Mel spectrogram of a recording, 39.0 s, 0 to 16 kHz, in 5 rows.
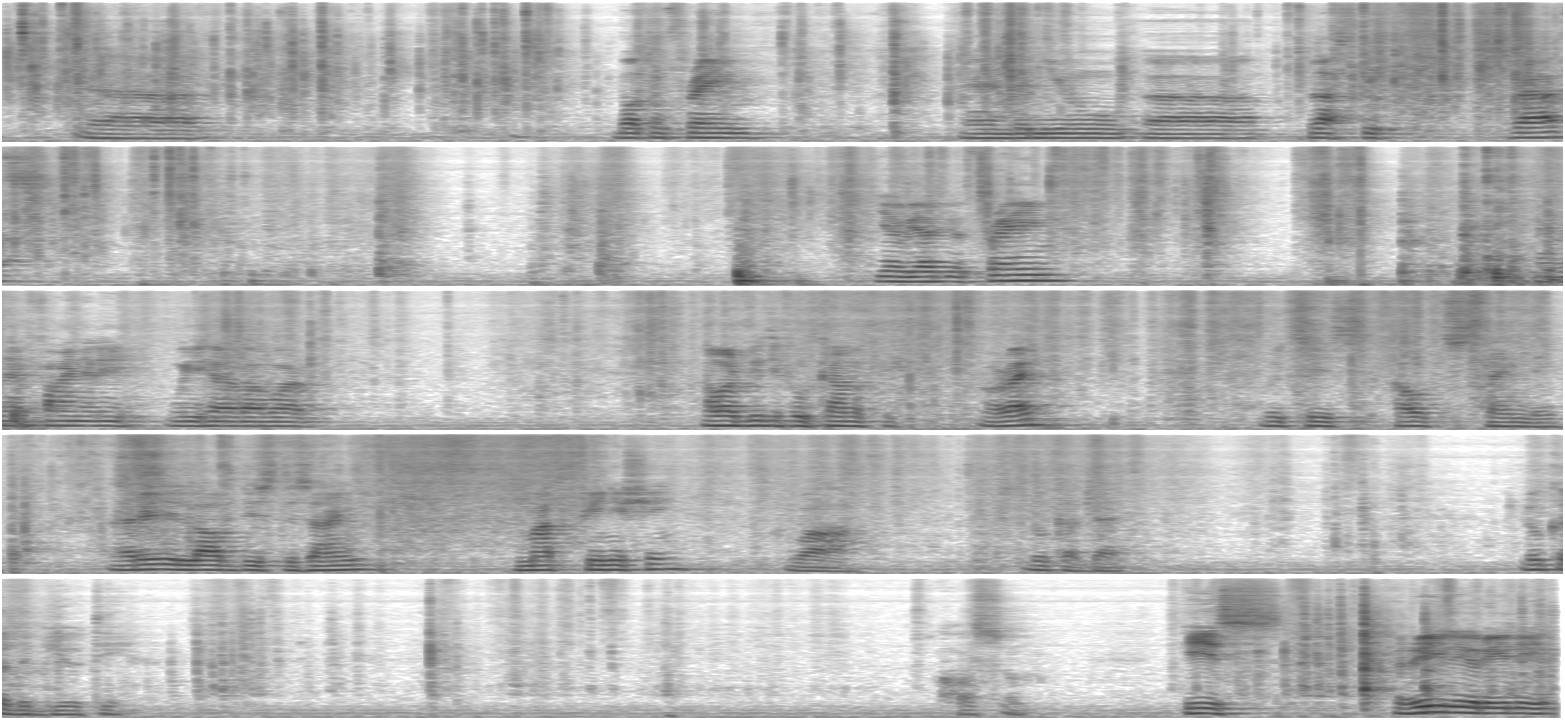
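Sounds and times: plastic bags crinkling: 0:00.0 - 0:09.4, 0:11.4 - 0:14.8, 0:15.6 - 0:17.7, 0:18.3 - 0:29.2, 0:37.5 - 0:39.0.

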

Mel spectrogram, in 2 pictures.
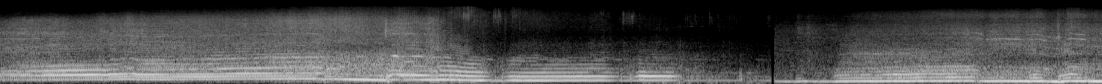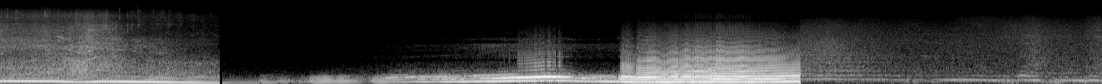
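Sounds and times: rally car engine at full throttle: 0:00.0 - 0:22.0.

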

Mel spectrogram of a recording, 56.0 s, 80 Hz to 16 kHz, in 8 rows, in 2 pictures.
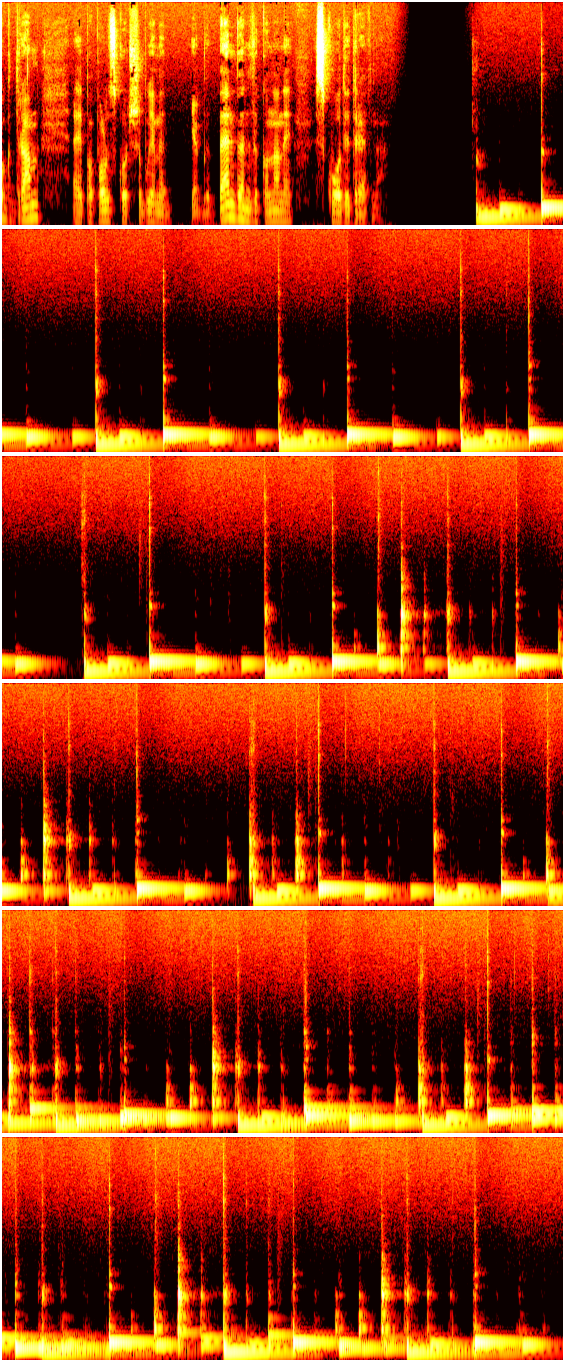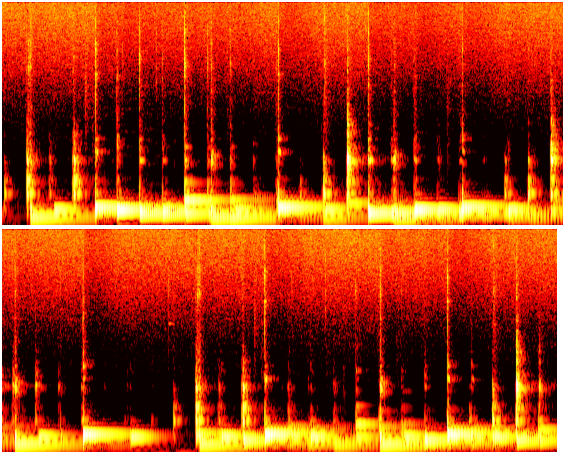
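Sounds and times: slit drum played with mallets: 0:05.9 - 0:56.0.

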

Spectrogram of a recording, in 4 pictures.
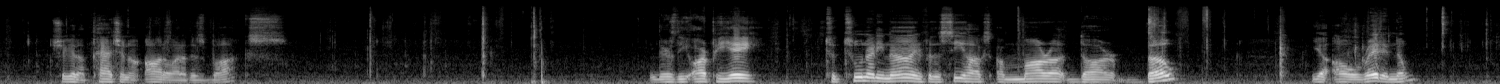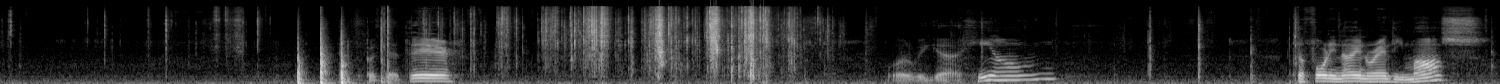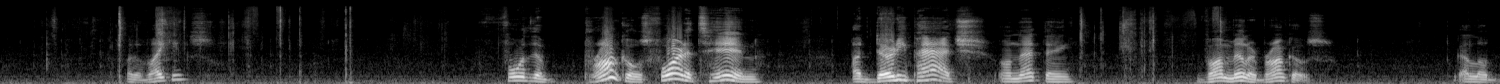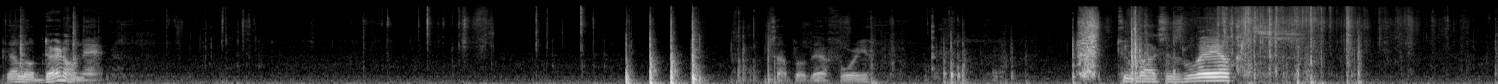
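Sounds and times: cards and plastic sleeves handled: 0:03.2 - 0:05.6, 0:11.7 - 0:17.8, 0:18.6 - 0:23.8, 0:29.8 - 0:35.0, 0:40.7 - 0:42.0, 0:46.6 - 0:47.6, 0:48.5 - 0:51.0, 0:52.6 - 0:59.9
plastic wrapper crinkling and tearing: 0:18.9 - 0:23.5, 0:55.9 - 0:59.9.

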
